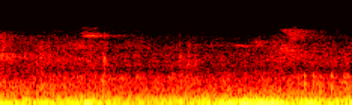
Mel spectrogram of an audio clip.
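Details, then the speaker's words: Toyota Yaris automatic, after the loose bolt locking the lower-arm bushing was fixed and the shock absorber mount replaced: a soft low drone pulling away, with no knock or clunk from the front wheels that had banged before. "Nah kalau pas angkatan gini kemarin bunyi kencang bunyinya ini sudah enggak bunyi ya"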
